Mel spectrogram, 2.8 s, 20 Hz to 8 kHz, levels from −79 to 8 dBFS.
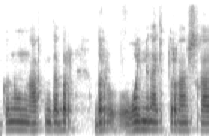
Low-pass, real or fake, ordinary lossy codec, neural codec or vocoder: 7.2 kHz; real; none; none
